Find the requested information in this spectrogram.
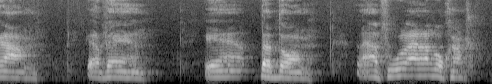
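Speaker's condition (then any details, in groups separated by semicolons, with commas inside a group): Amyotrophic lateral sclerosis (ela)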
